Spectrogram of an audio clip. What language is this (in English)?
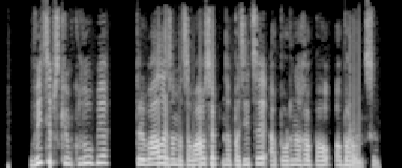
Belarusian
